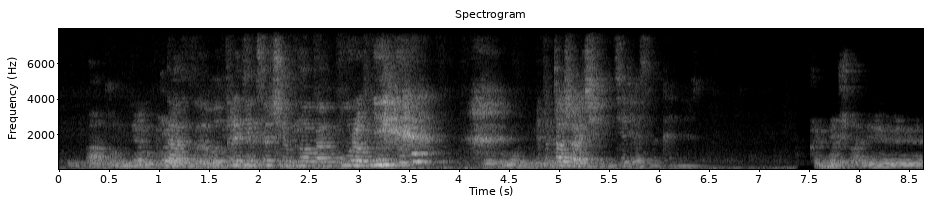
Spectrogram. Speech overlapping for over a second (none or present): present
